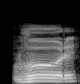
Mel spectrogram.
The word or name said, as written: voore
